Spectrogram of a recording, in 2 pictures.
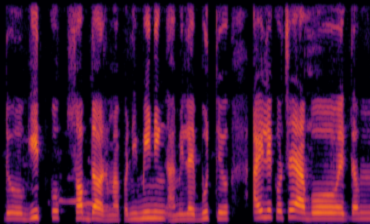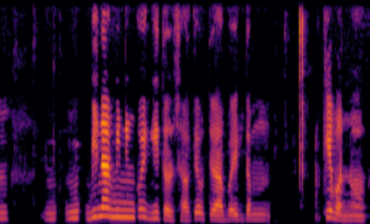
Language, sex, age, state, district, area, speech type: Nepali, female, 60+, West Bengal, Kalimpong, rural, spontaneous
